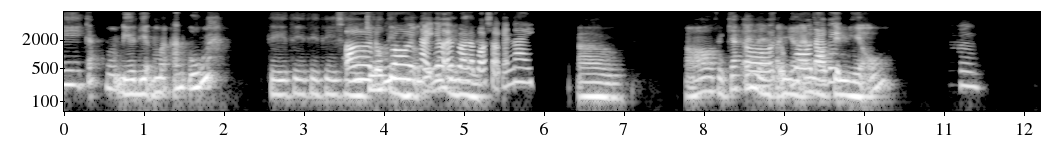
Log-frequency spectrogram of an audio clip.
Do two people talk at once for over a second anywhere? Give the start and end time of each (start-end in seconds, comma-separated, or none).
3.5-5.1, 8.5-9.8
